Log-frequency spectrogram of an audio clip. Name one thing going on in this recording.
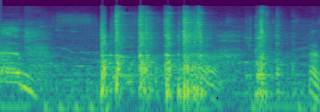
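A loaded barbell clanks down onto a metal rack.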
